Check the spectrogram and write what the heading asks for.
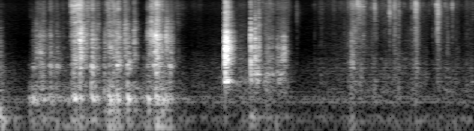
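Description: Irregular clatter and clicks of metal parts and connectors being handled on a workbench, with one sharp click about three seconds in, then a few faint ticks.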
